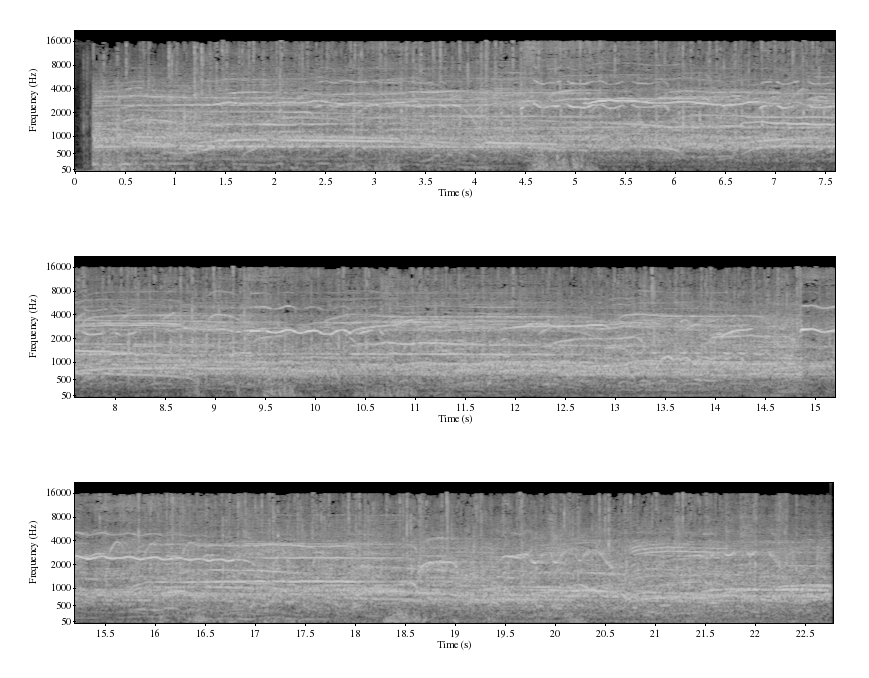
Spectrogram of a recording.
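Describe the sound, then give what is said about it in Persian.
Loud, sustained crowd cheering and whooping as a court verdict is announced, continuous throughout with shouts, whistles and voices blending into one dense roar. “صدایی که شنیدید مشخص بود، صدای لحظه یک حکم اعلام شده و حاضران در محل اعلام حکم شادمانی میکنن”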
